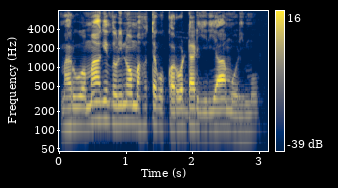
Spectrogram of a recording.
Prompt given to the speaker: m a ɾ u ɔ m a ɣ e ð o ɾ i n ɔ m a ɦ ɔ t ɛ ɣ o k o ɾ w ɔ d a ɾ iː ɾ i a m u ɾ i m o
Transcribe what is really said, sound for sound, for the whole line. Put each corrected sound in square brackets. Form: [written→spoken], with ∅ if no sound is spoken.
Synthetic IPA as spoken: m a ɾ u ɔ m a ɣ e ð o ɾ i n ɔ m a ɦ ɔ t ɛ ɣ o k [o→ɔ] ɾ w ɔ d a ɾ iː ɾ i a m [u→o] ɾ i m o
